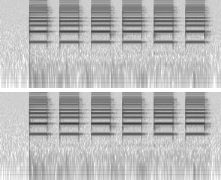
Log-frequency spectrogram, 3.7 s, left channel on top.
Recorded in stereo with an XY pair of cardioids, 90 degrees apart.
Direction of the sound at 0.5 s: 10° right.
